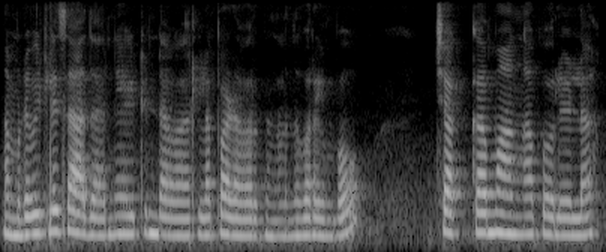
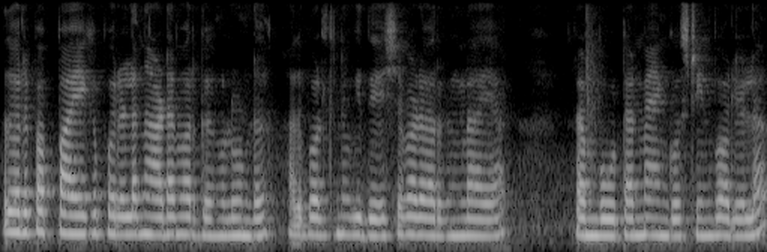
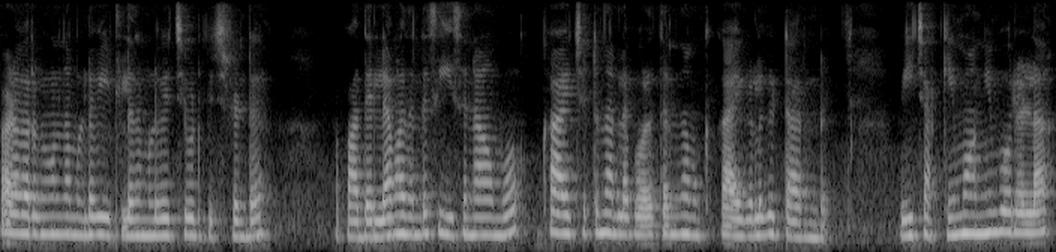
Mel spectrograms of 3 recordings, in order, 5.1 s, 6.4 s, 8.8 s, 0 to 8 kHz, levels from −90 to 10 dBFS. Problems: low volume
